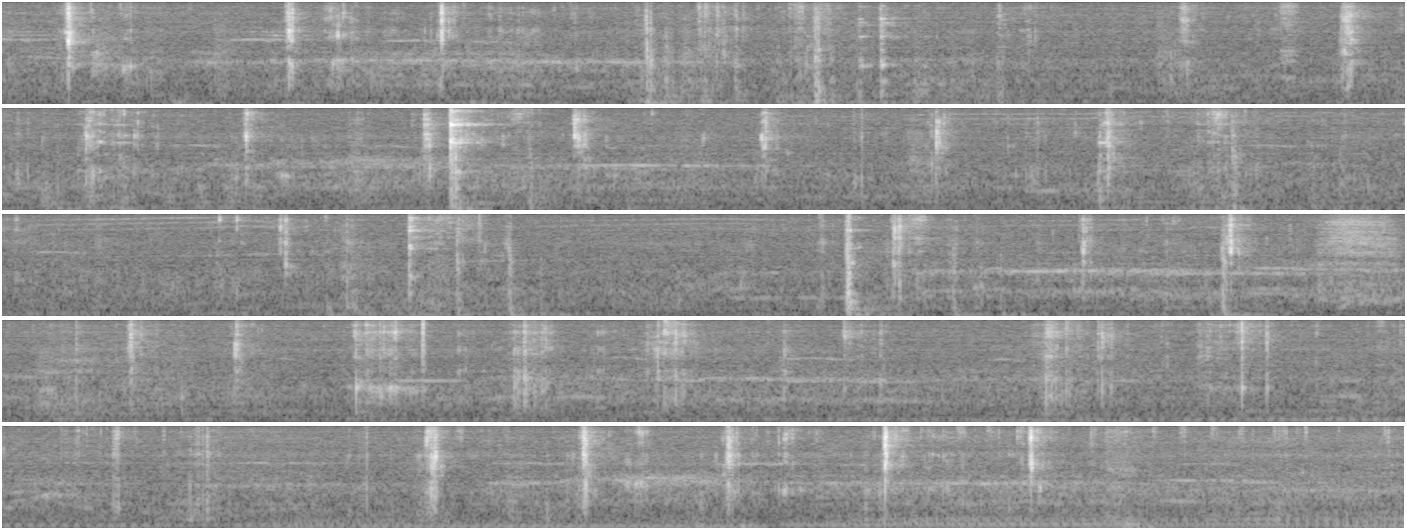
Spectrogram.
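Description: Close-up chewing of crispy fried sparrow, with sharp, irregular crunches about one or two a second.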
